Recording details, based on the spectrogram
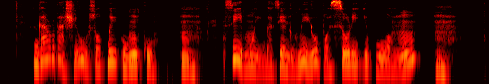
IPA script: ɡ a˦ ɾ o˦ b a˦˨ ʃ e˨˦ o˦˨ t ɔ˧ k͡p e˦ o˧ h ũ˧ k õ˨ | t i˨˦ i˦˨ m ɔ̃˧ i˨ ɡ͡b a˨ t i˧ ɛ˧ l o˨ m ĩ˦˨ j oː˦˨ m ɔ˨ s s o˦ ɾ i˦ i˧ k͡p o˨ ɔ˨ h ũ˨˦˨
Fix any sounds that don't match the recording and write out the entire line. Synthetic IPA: ɡ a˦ ɾ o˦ b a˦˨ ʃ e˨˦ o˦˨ s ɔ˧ k͡p e˦ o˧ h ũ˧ k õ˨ | t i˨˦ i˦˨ m ɔ̃˧ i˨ ɡ͡b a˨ t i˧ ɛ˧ l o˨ m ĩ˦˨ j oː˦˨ b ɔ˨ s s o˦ ɾ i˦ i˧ k͡p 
